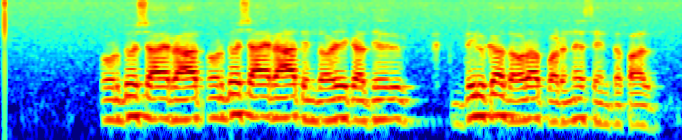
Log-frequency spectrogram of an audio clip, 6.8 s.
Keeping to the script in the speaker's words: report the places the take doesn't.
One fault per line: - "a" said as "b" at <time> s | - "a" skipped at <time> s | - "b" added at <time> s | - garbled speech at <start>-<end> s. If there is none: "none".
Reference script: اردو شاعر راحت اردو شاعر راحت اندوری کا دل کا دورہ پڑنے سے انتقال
none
